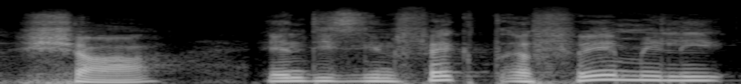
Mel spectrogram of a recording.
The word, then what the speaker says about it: SHA: used is sha 256 sh stands for secure hash algorithm is pronounced sha and is infect a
